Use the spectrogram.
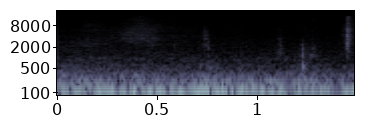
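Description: Low, rumbling exhaust of a 2018 Jaguar F-Type 400 Sport cruising at low speed, a steady deep drone with a few brief higher blips, heard from close by.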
